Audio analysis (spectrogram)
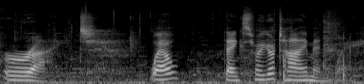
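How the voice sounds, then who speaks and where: A hardboiled female detective with a mid-pitched voice and a wry, deadpan delivery. She talks in clipped noir phrases, dogged and world-wise, with faint noise behind her in a detective radio play. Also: slow pace. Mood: probing. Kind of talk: noir audio drama narration and dialogue.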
